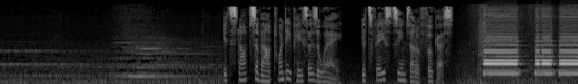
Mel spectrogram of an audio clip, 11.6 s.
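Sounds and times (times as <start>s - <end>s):
speech: 4.5s - 10.4s
car horn honking: 9.6s - 11.5s.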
